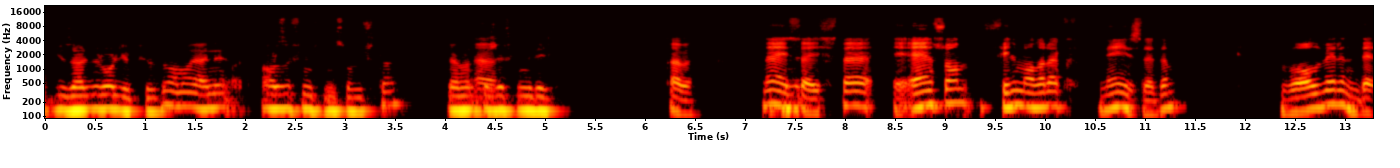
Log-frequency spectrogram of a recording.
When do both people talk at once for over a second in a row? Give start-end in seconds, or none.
none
